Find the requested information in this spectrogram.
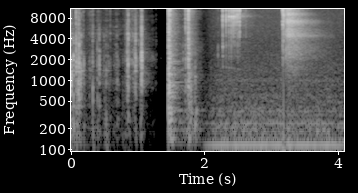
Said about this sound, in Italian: questo bellissimo suono, è il suono del rinvio, ovvero quando tu arrivi con la tua bella cordina e ti assicuri al, al rinvio per fare il prossimo pezzo.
